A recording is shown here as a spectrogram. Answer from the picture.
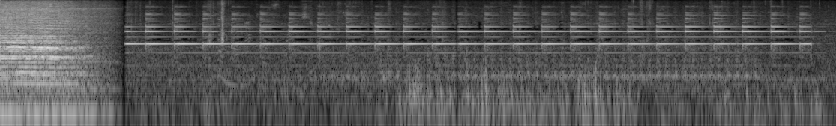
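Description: Norfolk Southern diesel locomotives pass close by with a loud, dense rumble that cuts off abruptly about a second and a half in. After that a bell rings steadily about twice a second over a faint low rumble, and stops near the end.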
